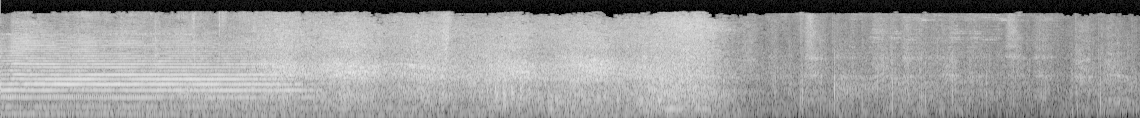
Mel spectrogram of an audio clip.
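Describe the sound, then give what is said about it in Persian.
A train passes by beside a railway track, a loud, steady roar of rushing wheels and cars with a sustained horn-like tone over the first few seconds, then the noise drops away abruptly near the end to a quieter rumble. “در همون حال قطار میرسه”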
